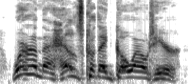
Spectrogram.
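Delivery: high-pitched indignant demand; outraged, incredulous officer. A narrator's reading. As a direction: demand an answer, exasperated. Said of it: "Ambrose demanded".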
